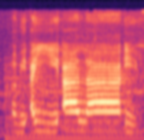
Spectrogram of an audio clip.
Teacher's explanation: huruf mad bertemu dengan huruf hamzah di dalam satu kata. Dibaca berapa harakat? Dibaca 4-5 harokat. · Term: mad wajib muttasil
